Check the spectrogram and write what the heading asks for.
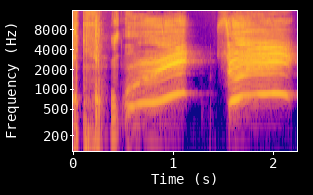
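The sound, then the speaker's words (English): A person does a vocal impression of a pig: a few quick, rough snorting grunts, then two drawn-out, rising squeal-like cries, loud, with a short pause between them. “How's that pig impression?”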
